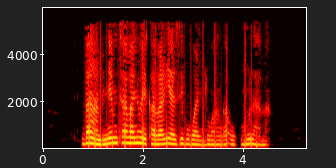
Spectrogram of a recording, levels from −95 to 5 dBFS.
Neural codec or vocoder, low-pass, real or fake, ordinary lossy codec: none; 5.4 kHz; real; MP3, 32 kbps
